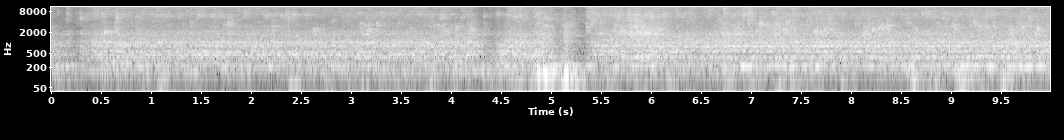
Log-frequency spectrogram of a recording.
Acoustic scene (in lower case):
restroom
